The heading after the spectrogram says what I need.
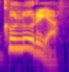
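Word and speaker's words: koulouria: one we haven't talked about how do you pronounce this one in the middle kuluria and kuluria is like uh this goes yeah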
